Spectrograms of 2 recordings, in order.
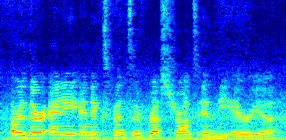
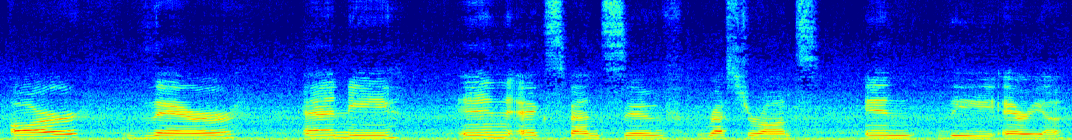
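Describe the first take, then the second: First: The sentence is spoken fast, at natural speed. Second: The sentence is spoken slowly. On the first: "one more time at normal speed" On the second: "I'll say it slowly first"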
